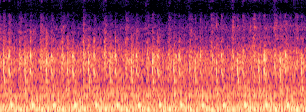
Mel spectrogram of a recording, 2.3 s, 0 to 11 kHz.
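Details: 2001 Mercedes Sprinter W903 diesel van, first run after standing since early 2019: steady diesel idle with a regular puffing chuff about six times a second; bit smoky, injectors chuffing from leaking injector seals.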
